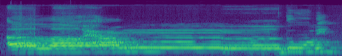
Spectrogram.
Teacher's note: mim sukun bertemu dal tidak didengungkan karena ini termasuk dari izhar syafawi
